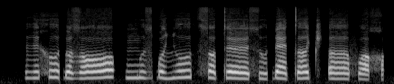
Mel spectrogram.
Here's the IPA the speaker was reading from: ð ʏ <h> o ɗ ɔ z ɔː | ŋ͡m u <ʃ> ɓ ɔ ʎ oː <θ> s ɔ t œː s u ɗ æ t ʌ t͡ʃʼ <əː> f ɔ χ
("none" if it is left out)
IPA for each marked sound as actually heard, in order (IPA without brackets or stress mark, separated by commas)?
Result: x, z, θ, ʌː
